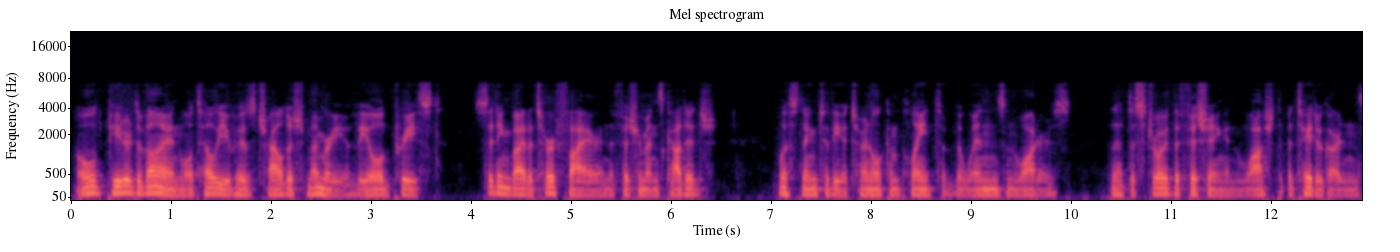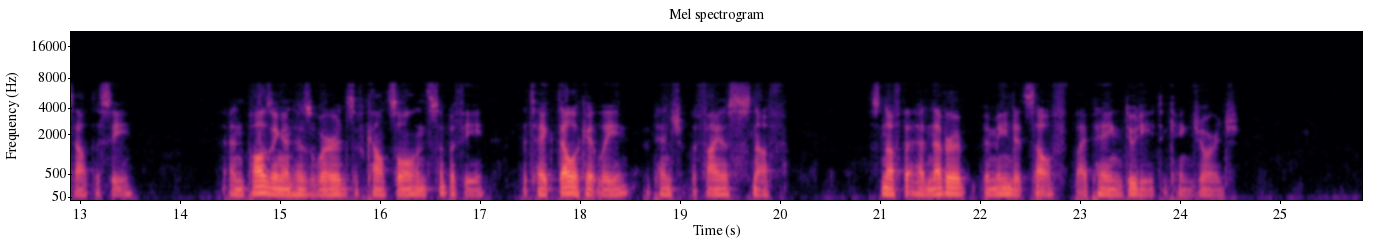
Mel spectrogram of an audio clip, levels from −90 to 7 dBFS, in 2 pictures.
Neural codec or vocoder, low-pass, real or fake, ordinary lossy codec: none; 7.2 kHz; real; Opus, 64 kbps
